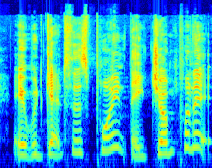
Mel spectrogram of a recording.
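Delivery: ordinary delivery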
